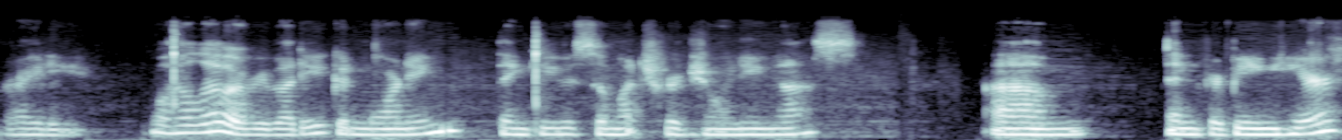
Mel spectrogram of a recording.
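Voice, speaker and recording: A somewhat breathy woman at a fairly low pitch, with ordinary pitch variation and a moderate pace. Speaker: community organization director and presenter. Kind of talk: online presentation.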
